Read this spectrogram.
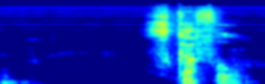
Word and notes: scuffle: Australian English

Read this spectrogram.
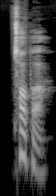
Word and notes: topper: Australian English

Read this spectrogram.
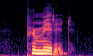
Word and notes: permitted: American English

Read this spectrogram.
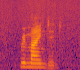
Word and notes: reminded: American English

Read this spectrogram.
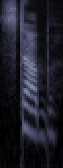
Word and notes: stub: American English

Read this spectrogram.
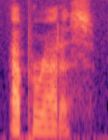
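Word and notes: apparatus: Canadian English; American English

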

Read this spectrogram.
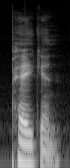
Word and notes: pagan: American English

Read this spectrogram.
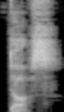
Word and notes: doss: Australian English

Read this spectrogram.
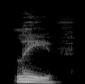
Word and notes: leave: Australian English

